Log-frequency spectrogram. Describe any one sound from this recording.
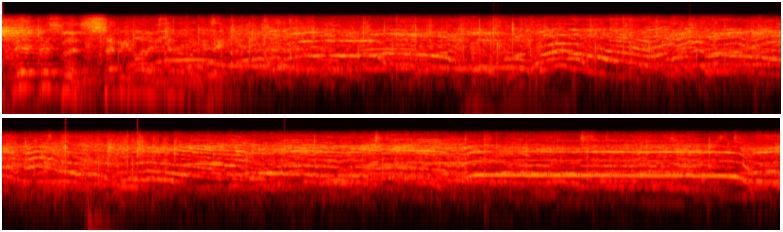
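Electric guitars wail and squeal loudly with gliding, screeching feedback.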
